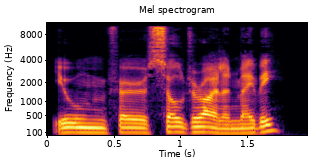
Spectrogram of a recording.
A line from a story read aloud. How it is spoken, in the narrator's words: he asked in a soft Devon voice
